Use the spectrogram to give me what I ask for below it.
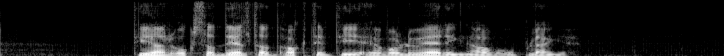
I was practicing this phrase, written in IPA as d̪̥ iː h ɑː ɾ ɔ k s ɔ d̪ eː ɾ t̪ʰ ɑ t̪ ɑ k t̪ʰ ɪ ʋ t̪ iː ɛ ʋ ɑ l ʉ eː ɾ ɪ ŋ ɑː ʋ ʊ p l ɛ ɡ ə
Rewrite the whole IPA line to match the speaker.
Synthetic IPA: d̪̥ iː h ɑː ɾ ɔ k s ɔ d̪ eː l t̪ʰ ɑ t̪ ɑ k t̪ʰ ɪ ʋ t̪ iː ɛ ʋ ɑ l ʉ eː ɾ ɪ ŋ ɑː ʋ ʊ p l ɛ ɡ ə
